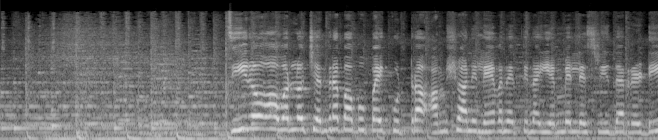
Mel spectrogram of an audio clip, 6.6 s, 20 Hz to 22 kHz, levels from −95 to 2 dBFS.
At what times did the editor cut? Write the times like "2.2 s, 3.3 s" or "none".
1.3 s, 2.1 s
